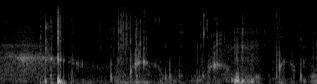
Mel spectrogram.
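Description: Someone bites into a crunchy, chocolate-sprinkled biscuit, making a few quiet, crisp crunches followed by chewing, with no talk.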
